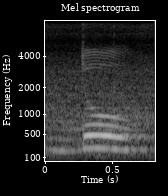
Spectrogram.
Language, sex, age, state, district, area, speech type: Maithili, female, 18-30, Bihar, Saharsa, rural, read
